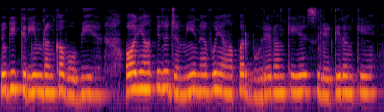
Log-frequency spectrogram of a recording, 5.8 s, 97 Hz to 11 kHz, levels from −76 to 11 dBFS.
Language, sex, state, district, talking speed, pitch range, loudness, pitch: Hindi, female, Uttar Pradesh, Budaun, 250 wpm, 220-240 Hz, -16 LUFS, 230 Hz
